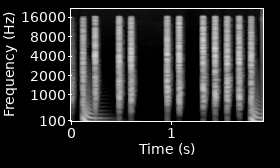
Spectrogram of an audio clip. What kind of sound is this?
Rhythmmakerloop 125 bpm-41
This is a pure electro drumloop at 125 bpm
and 1 measure 4/4 long. A variation of loop 37 with the same name. An
overdriven kick and an electronic side stick. It is part of the
"Rhythmmaker pack 125 bpm" sample pack and was created using the Rhythmmaker ensemble within Native Instruments Reaktor. Mastering (EQ, Stereo Enhancer, Multi-Band expand/compress/limit, dither, fades at start and/or end) done within Wavelab.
